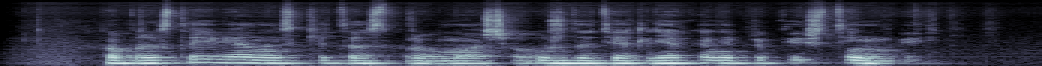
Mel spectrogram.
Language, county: Lithuanian, Kaunas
